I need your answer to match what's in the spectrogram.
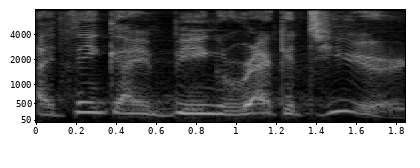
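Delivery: put-on gravelly heavy Russian accent.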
